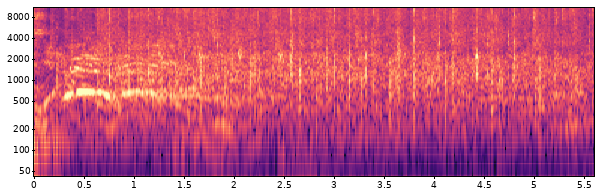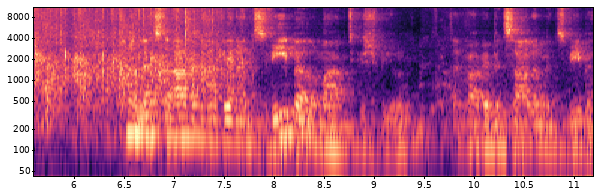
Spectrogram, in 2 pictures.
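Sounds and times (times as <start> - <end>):
concert crowd applauding a band: 0.0 - 7.9
speech: 6.7 - 11.1.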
